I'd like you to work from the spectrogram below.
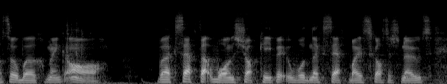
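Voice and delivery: usual speaking voice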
